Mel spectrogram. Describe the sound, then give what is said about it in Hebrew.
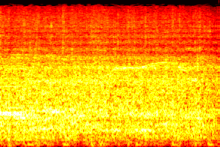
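A steady burst of dense clapping and applause from a small group, a family applauding a quiz winner, loud and continuous throughout, with no one speaking over it. “אז באמת, כל המשפחה שם מחיאות כפיים.”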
